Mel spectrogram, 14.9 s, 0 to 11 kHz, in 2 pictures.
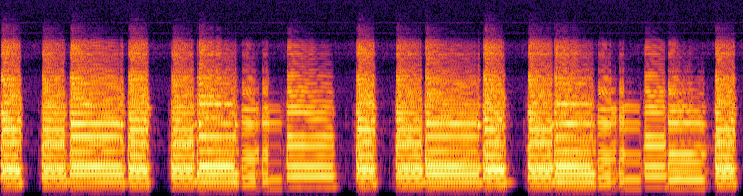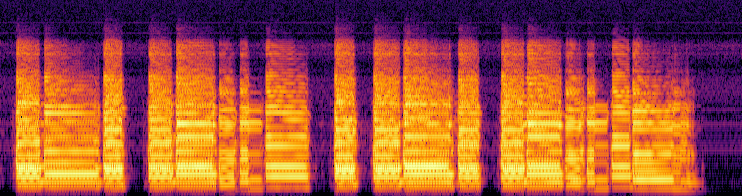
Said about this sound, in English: Alright, there's your TS-808. You ready for the sound demos? I'm gonna try my best. All right, here's number 1.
